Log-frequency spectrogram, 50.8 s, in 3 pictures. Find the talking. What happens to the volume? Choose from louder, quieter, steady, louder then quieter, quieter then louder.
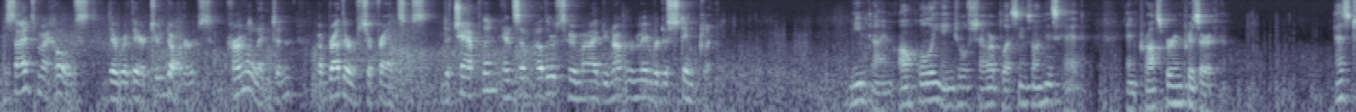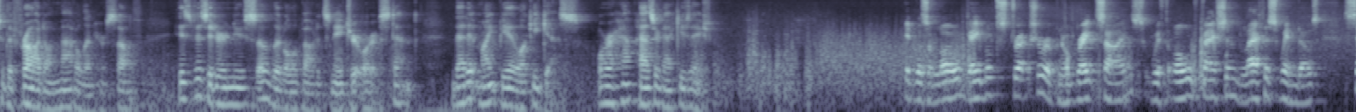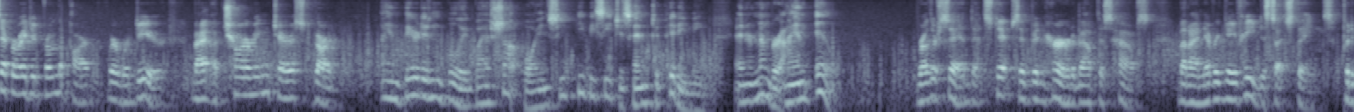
steady.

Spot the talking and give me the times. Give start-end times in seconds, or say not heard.
0.0-8.9, 10.6-15.3, 16.6-25.9, 28.2-44.4, 45.4-50.7.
